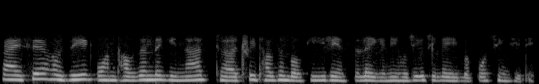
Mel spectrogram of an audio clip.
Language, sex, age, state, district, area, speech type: Manipuri, female, 45-60, Manipur, Imphal West, urban, conversation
